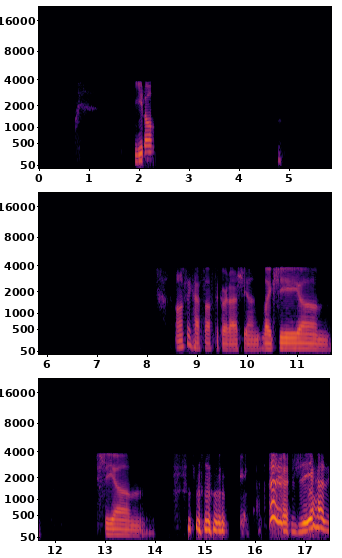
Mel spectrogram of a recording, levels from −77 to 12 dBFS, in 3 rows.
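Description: The whole speech clip passes through the iLBC codec. Nothing above about 3.8 kHz survives, so it sounds muffled and narrow. Each frame's excitation is coded on its own, which fits 30 ms frames at roughly 13.3 kbps. The coding damage is plainly audible as a rough, synthetic edge.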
